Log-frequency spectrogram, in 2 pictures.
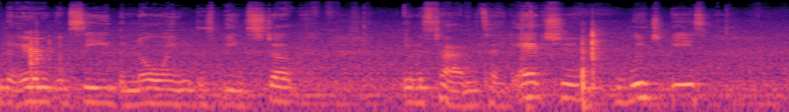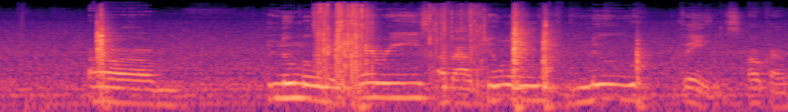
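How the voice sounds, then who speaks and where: A woman with a husky voice doing a casual, chatty tarot reading, speaking in with laughs and slangy asides. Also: fairly low pitch, heavy background noise. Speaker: tarot reader.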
